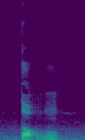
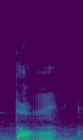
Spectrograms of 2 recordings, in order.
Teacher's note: ông á không có được đóng miệng lại nha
